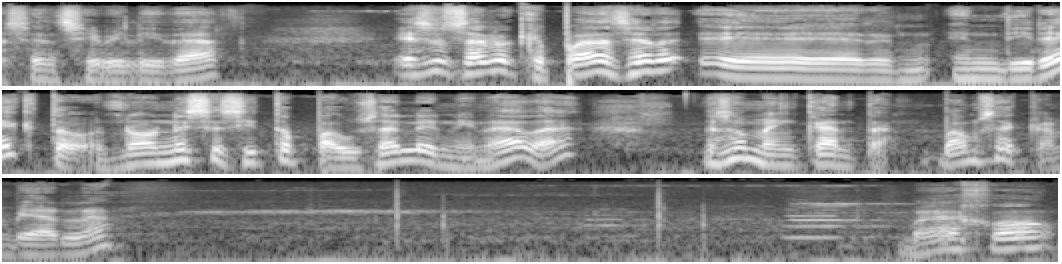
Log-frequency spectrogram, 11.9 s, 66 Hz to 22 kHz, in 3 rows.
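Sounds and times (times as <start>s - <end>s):
speech: 0.0s - 8.5s, 11.3s - 11.8s
street traffic heard through an office window: 0.0s - 11.8s
car horn toot: 9.3s - 11.8s.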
